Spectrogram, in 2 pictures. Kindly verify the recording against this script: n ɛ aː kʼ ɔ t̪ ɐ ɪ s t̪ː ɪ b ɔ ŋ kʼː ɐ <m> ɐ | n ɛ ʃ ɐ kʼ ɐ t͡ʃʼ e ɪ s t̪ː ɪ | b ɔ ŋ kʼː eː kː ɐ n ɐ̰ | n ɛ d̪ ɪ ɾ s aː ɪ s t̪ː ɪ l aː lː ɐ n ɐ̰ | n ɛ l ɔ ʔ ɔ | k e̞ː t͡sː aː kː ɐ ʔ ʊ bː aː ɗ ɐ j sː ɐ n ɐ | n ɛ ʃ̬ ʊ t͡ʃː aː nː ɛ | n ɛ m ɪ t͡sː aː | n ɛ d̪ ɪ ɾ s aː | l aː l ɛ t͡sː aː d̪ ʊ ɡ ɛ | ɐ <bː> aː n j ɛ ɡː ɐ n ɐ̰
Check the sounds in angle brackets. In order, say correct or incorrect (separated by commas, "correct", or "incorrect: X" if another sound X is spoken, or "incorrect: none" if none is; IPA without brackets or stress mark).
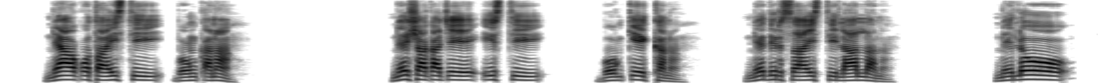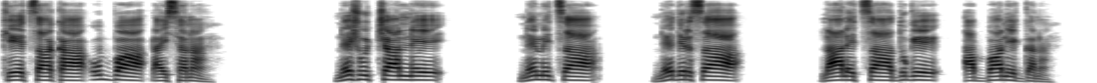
incorrect: n, correct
